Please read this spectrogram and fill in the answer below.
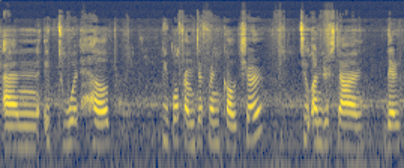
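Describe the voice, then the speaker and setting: A woman's voice: fairly high pitch, fairly even intonation, a little slow, darkish tone, a little hiss or hum. Earnest woman in her twenties. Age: 20s. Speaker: interviewee. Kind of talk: casual interview talk.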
